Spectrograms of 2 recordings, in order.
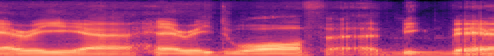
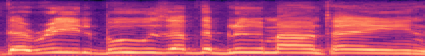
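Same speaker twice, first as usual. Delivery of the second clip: salesman barkeep; 14 semitones higher than usual. Acted. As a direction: hawk it like a market crier. Barkeep pitching booze to dwarves.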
